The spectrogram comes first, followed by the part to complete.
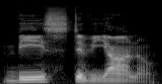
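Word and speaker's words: V. Stiviano: Donald Sterling making racist statements to his mistress V stano uh yes that's how you pronounce the name throwing the NBA into a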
